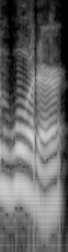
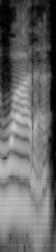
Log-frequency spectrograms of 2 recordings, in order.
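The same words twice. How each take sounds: First: "water" with a rounded "aw" vowel; own "water". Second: "water" as "wah-ta", open vowel, no final R; regional "water". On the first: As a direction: say "water" as "waw-ter". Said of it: "I'll say water and they'll say". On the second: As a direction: imitate their "water" with an open "ah". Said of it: "they'll say water". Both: Shown as a demonstration.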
